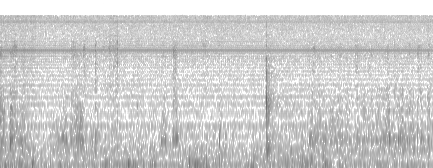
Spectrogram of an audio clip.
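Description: Near silence, with a few faint ticks of a pen on paper as a word is handwritten; the clearest comes about two-thirds of the way in.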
